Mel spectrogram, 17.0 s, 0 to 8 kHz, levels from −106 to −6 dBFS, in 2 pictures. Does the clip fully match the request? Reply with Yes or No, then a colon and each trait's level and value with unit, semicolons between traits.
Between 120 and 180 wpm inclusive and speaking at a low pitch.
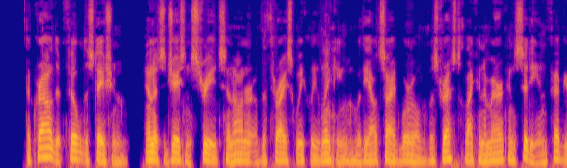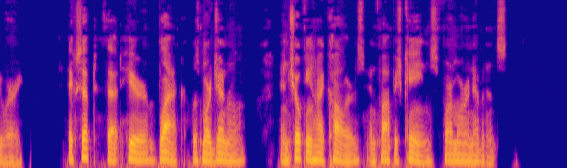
Yes: average, 165 wpm; very low, 85 Hz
